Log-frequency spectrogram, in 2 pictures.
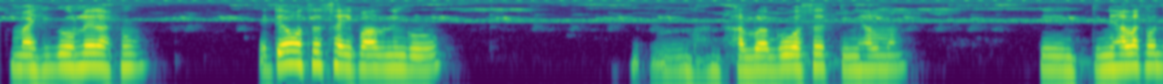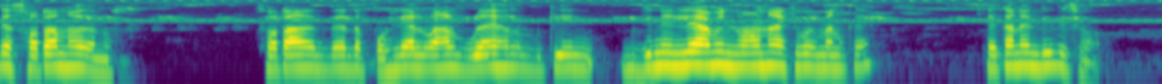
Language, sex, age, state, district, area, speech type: Assamese, female, 60+, Assam, Golaghat, rural, spontaneous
